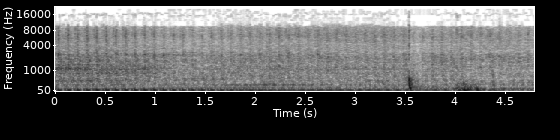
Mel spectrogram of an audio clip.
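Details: Mercedes OM651 diesel at idle: quick, uneven clatter heavier than normal injector tick; owner says revs rise by themselves and drop when braking; knock cause unclear.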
